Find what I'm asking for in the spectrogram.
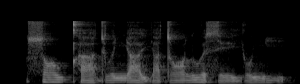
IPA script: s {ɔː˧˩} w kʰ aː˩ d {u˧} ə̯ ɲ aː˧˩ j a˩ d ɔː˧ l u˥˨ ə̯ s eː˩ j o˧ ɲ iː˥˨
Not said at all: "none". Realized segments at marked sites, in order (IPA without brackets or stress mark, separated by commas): ɔː˧, u˧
